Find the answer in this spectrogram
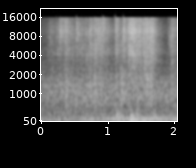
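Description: Foil trading-card pack crinkling as it is handled and lifted out of its tin box, in short crackly bursts strongest in the second half, over a steady low hum.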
